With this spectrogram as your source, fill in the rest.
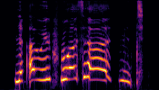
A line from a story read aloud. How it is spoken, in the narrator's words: he sobbed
